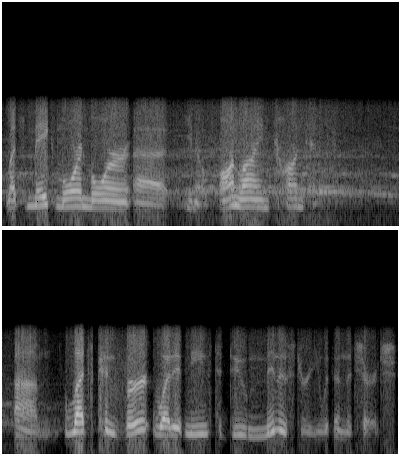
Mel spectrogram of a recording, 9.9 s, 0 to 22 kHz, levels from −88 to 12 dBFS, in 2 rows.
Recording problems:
phone-call audio; poor line; nothing above 4 kHz
traffic noise; noticeable; throughout; 15 dB below the speech

